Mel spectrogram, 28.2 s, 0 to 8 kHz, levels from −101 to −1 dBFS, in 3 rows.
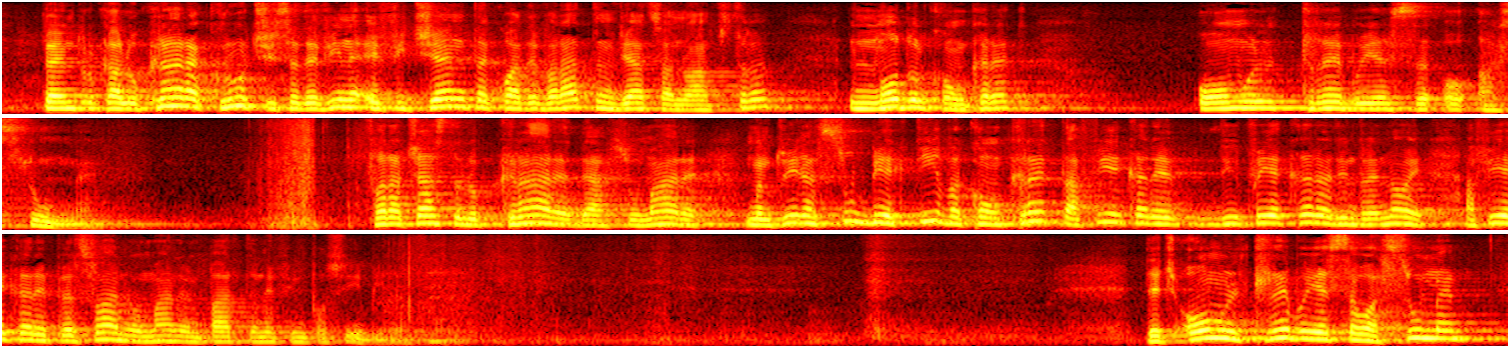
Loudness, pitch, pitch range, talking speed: -22 LUFS, 170 Hz, 155-195 Hz, 105 wpm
